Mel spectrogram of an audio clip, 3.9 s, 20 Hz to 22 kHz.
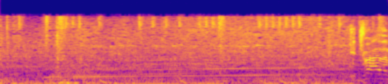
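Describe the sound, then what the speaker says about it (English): A 1969 Mustang Boss 429 driven in a video game, its engine a loud, steady roar with tire noise throughout, and a short squeal near the end while someone talks over it. "Driving my #1 car, the star of my collection, the 1969 Mustang Boss 429."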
